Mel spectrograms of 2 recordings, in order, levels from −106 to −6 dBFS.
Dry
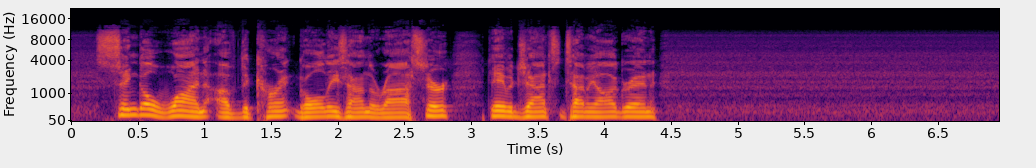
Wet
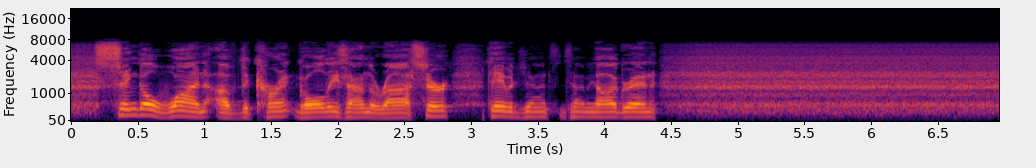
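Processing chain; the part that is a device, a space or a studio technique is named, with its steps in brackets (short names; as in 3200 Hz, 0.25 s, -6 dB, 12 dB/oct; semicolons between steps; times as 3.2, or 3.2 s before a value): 3.34–3.94 EQ curve 350 Hz 0 dB, 590 Hz -17 dB, 1100 Hz -22 dB; hearing aid with frequency lowering (nonlinear frequency compression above 3500 Hz 1.5:1; compressor 2:1, threshold -52 dBFS, peak gain reduction 16 dB; speaker cabinet 370–6600 Hz, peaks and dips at 520 Hz +10 dB, 1400 Hz +10 dB, 2200 Hz +5 dB); gain +6 dB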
